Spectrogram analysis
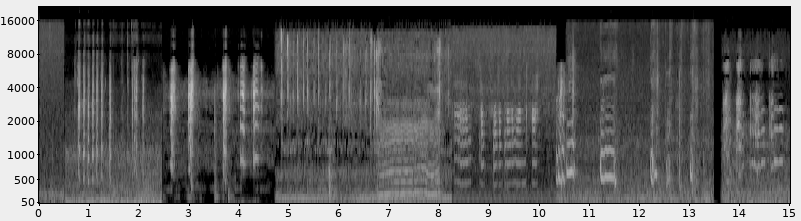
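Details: Cats making weird, funny noises, an "ekekekkek" chatter: quick clipped chirps and short stuttering bursts mixed with wavering meow-like cries. Abrupt cuts separate the scenes over a steady low hum.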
